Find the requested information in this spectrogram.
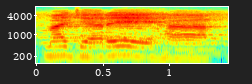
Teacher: memiringkan fathah ke kasrah atau memiringkan alif ke arah ya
